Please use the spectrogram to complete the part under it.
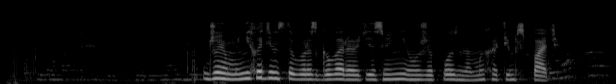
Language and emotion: Russian, neutral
